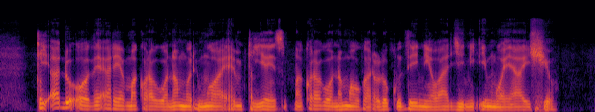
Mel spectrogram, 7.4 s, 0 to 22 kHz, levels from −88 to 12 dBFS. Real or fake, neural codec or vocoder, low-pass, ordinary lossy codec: fake; codec, 24 kHz, 3 kbps, HILCodec; none; none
